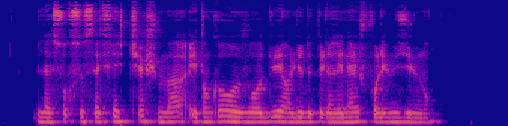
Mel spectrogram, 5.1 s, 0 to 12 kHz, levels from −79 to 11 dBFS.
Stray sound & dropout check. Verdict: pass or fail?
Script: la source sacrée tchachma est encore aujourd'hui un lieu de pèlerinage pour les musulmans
pass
